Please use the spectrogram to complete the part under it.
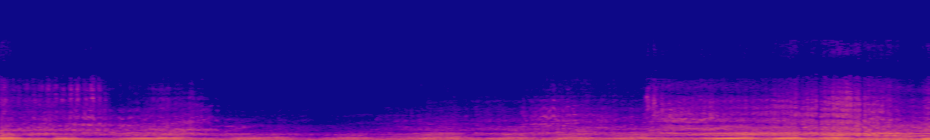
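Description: Tyres squeal and screech on pavement.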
